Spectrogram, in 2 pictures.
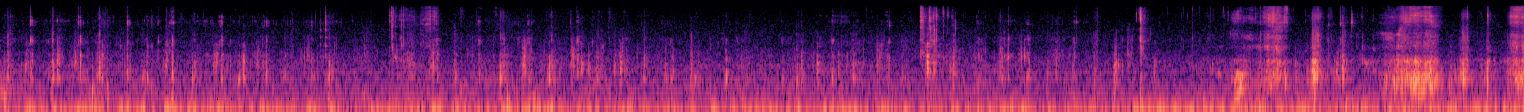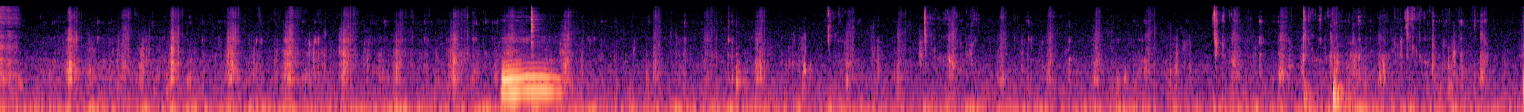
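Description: Close-miked chewing and mouth sounds of a person eating spicy stir-fried squid and pork with glass noodles and rice: a steady run of small wet smacks and clicks. There is a louder, noisier stretch of chewing a little before halfway, and a short hummed "mm" about two-thirds of the way in.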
